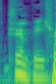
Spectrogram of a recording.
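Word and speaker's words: Trimpe: You got Mike Plug and Tom Sutton, Herb Trimp, all Trimpy. Rhymes with Shrimpy.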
